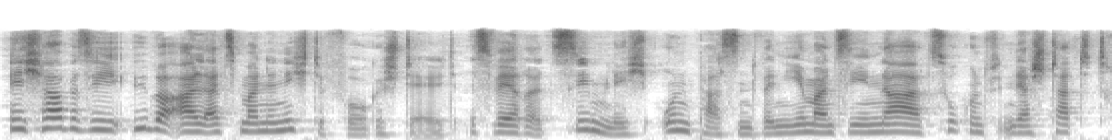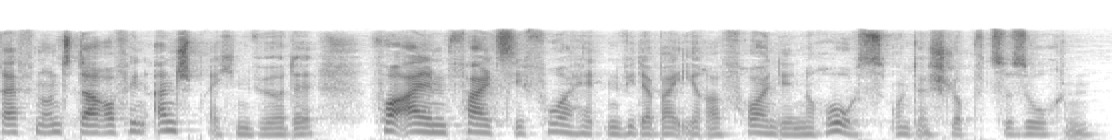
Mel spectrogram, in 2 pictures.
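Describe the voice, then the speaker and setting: A woman voicing a proud, passionate wealthy gentleman in a romance audiobook, with forceful, exasperated outbursts. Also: fairly low pitch, moderate pace, gravelly, few pauses. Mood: gelassen.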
